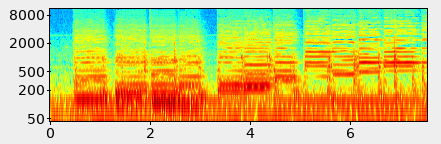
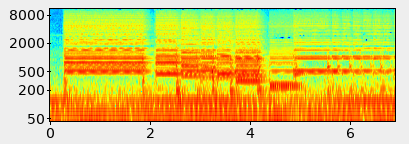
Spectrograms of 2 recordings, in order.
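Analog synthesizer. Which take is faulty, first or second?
second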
